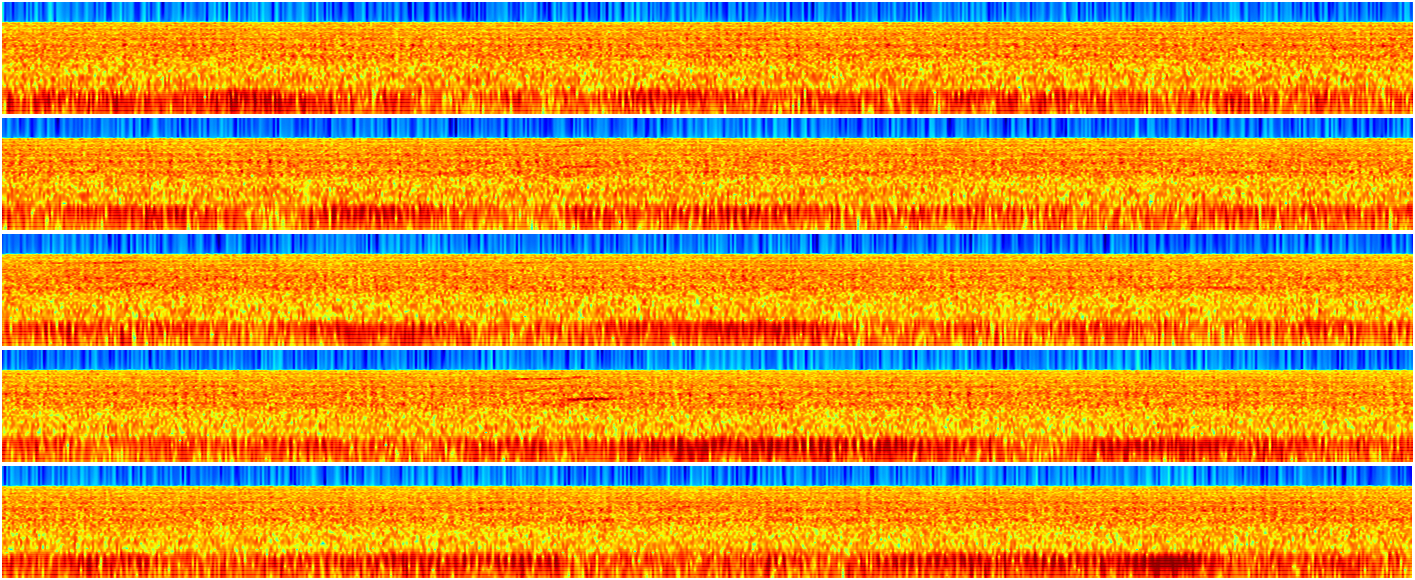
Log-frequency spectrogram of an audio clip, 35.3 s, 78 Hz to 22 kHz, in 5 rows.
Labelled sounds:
14.2	14.8	killer whale, southern resident, 4.9 to 5.6 kHz
23.6	24.3	killer whale, southern resident, 0.99 to 5.8 kHz

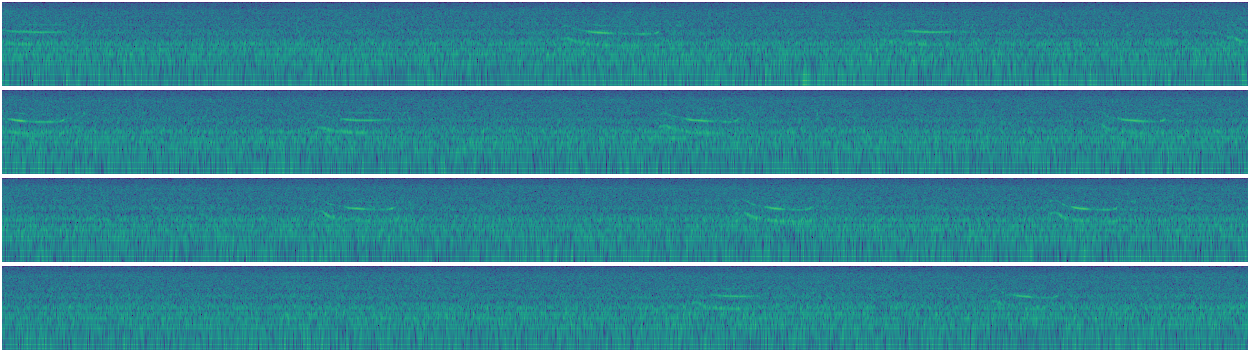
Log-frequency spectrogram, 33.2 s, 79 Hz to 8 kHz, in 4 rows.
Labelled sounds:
0.0	0.4	killer whale, offshore, call OFF17, 1.5 to 2.4 kHz
3.7	4.4	killer whale, offshore, call OFF17, 0.78 to 1.8 kHz
6.0	6.4	killer whale, offshore, call OFF17, 1.5 to 1.7 kHz
8.2	8.8	killer whale, offshore, call OFF17, 1.3 to 2.0 kHz
10.4	10.9	killer whale, offshore, call OFF17, 0.78 to 1.7 kHz
12.7	13.3	killer whale, offshore, call OFF17, 0.78 to 1.7 kHz
15.7	16.1	killer whale, offshore, call OFF17, 1.3 to 1.8 kHz
18.9	19.3	killer whale, offshore, call OFF17, 1.3 to 1.8 kHz
21.6	21.9	killer whale, offshore, call OFF17, 1.4 to 2.3 kHz
23.7	24.1	killer whale, offshore, call OFF17, 1.3 to 1.9 kHz
29.6	30.0	killer whale, offshore, call OFF17, 1.5 to 1.7 kHz
31.6	32.0	killer whale, offshore, call OFF17, 1.3 to 1.8 kHz

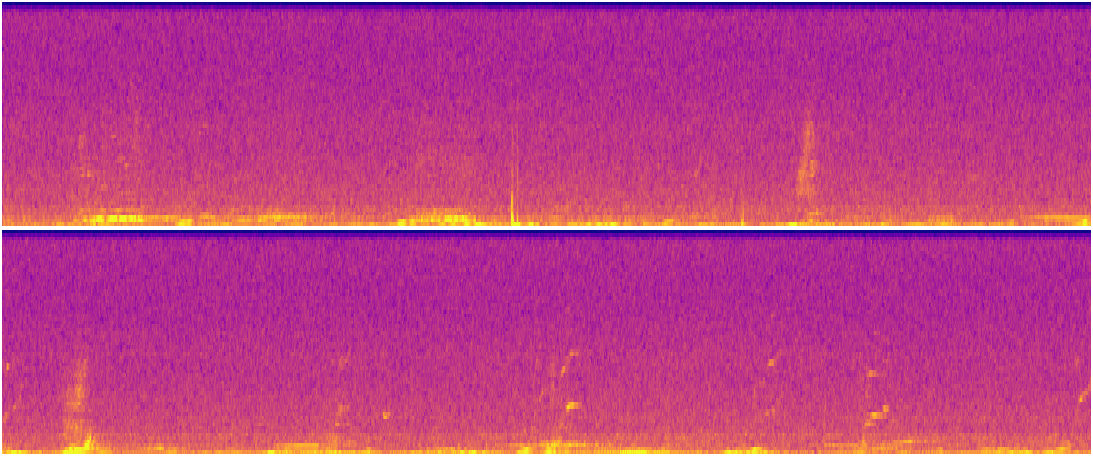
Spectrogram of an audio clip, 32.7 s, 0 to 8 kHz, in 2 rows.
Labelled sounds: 24.8	25.0	humpback whale, 1.6 to 1.9 kHz
29.3	29.6	humpback whale, 1.3 to 1.5 kHz

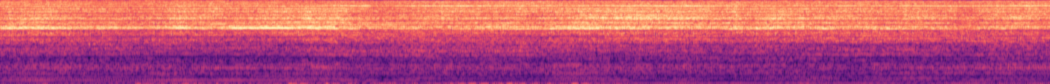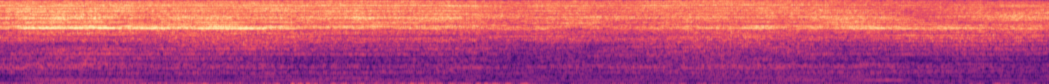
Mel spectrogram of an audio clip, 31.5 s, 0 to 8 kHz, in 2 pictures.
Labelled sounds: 4.7	6.0	vessel noise, 3.1 to 6.5 kHz
8.6	8.9	vessel noise, 6.4 to 6.5 kHz
13.8	14.2	vessel noise, 6.2 to 6.4 kHz
16.4	18.1	vessel noise, 3.2 to 6.6 kHz
21.0	21.3	vessel noise, 3.7 to 3.9 kHz
22.4	23.7	vessel noise, 2.0 to 6.4 kHz
26.2	27.3	vessel noise, 3.0 to 7.6 kHz
29.2	29.5	vessel noise, 2.1 to 6.5 kHz
30.7	31.2	vessel noise, 6.3 to 6.4 kHz

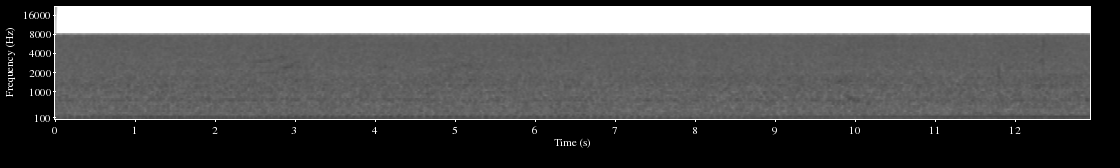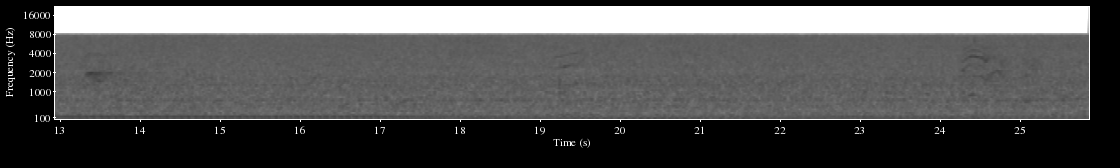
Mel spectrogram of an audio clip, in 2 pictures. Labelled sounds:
13.2	13.7	killer whale, 1.5 to 3.0 kHz
24.2	24.8	killer whale, 0.91 to 5.3 kHz

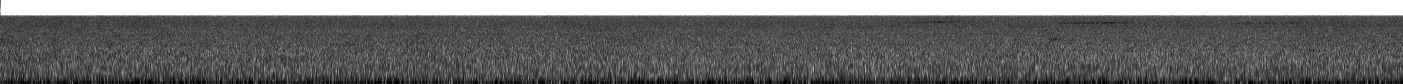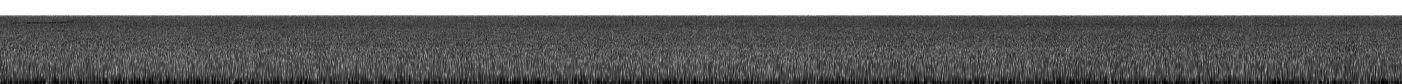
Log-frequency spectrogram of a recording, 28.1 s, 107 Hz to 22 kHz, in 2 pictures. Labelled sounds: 9.1	9.6	killer whale, southern resident, 5.2 to 5.9 kHz
10.6	11.2	killer whale, southern resident, 4.5 to 5.5 kHz

